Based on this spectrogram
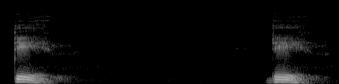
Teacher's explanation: Listen to the pronunciation and notice the long e sound. It is not the a sound you use in southern England, but more the long e sound that some people call continental vowels, or the long e sound you hear in northern England, in Welsh English or in Scottish English.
